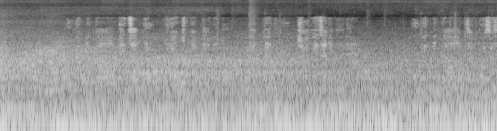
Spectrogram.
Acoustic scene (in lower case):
car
